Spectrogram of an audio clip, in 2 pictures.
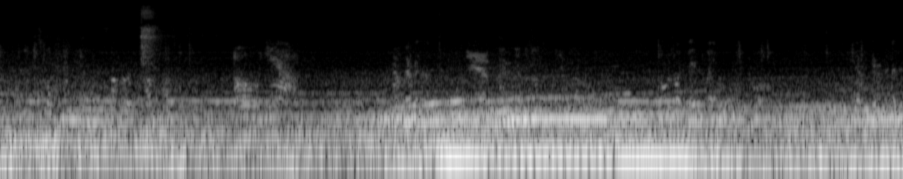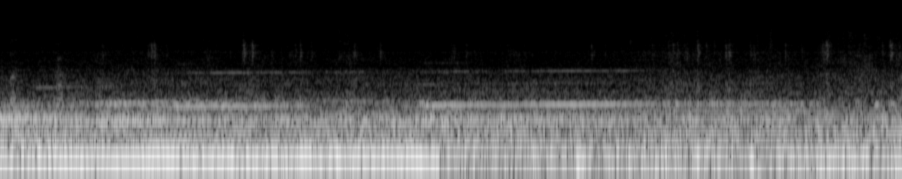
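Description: Tyres roll on the road beneath a bus.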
